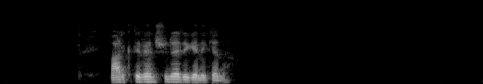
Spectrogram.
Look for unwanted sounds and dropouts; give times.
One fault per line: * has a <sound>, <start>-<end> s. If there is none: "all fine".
all fine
